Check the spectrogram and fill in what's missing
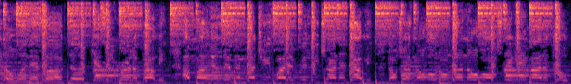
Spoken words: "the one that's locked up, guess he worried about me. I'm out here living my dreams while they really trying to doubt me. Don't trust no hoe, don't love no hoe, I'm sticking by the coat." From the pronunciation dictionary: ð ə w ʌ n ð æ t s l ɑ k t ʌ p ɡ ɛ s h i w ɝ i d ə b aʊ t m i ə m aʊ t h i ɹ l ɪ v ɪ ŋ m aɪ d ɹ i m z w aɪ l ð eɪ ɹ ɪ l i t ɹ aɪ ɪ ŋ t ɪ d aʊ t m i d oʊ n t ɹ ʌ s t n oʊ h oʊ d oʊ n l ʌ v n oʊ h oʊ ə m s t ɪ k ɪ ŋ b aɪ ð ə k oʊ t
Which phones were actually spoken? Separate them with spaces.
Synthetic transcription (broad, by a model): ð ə w ʌ n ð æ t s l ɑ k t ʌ ɡ ɛ s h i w ɝ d ə b aʊ t m i ə m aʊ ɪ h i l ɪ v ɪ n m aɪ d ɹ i z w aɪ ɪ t ɹ ɪ l i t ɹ aɪ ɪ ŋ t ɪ d aʊ t m i d oʊ n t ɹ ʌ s n oʊ h oʊ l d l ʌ n oʊ h oʊ ə m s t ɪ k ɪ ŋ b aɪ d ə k oʊ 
